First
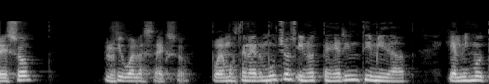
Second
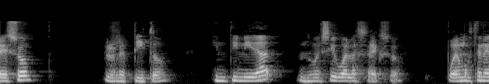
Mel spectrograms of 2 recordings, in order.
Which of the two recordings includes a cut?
first; 3 cuts; at 1.2 s, 2.0 s, 2.9 s

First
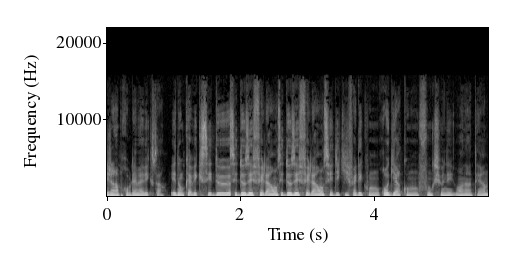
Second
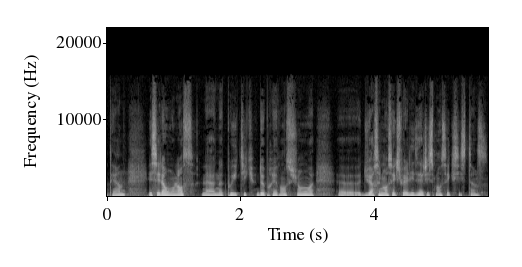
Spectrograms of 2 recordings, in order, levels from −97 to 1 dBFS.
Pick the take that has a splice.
first; 4 cuts; at 0.9 s, 1.9 s, 2.6 s, 4.4 s

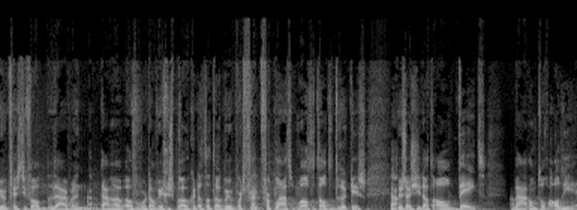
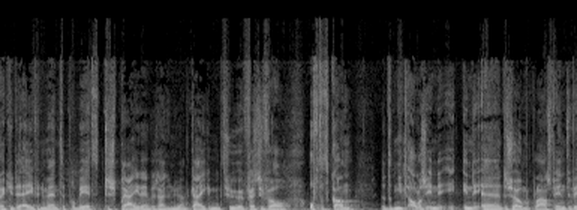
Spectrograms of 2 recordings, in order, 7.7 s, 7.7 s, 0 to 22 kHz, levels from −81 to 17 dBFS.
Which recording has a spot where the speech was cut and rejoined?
second; 1 cut; at 6.4 s

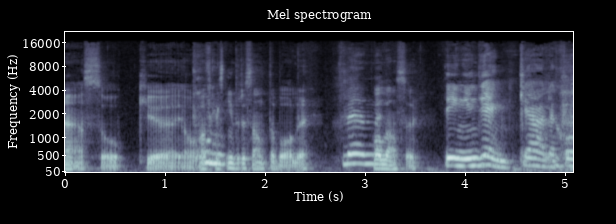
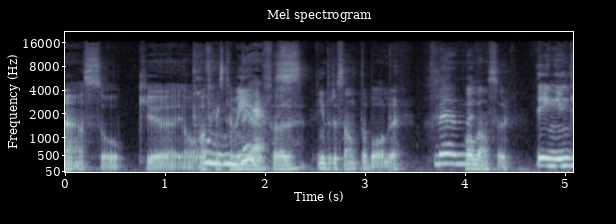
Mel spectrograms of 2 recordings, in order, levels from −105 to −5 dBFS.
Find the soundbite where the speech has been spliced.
first; 1 cut; at 1.6 s

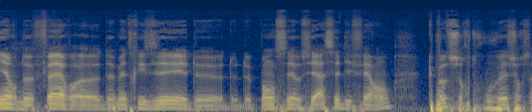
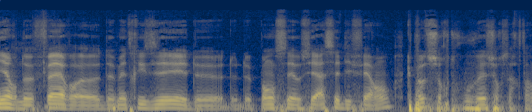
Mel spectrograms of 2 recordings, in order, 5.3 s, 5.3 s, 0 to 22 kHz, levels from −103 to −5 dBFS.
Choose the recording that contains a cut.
second; 1 cut; at 4.0 s

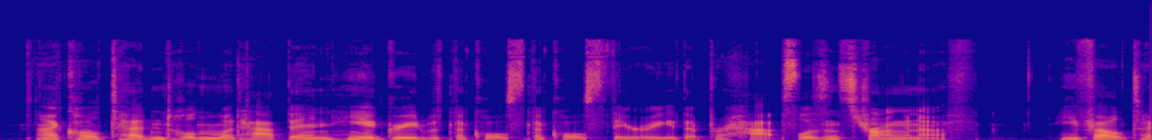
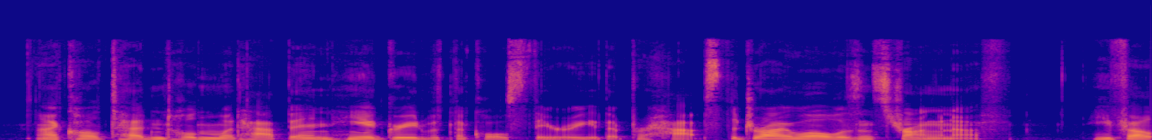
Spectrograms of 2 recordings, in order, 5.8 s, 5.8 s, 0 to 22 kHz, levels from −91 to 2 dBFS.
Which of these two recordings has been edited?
first; 2 cuts; at 2.6 s, 4.0 s

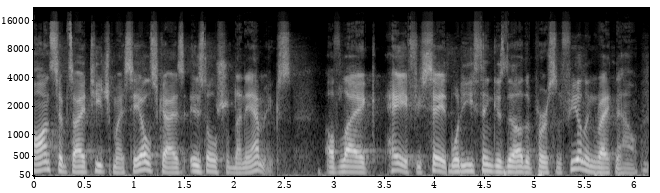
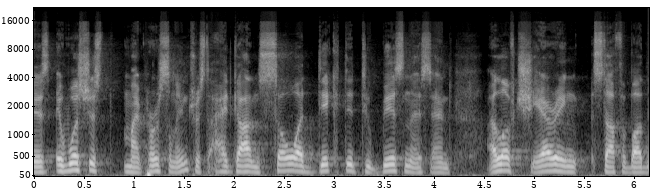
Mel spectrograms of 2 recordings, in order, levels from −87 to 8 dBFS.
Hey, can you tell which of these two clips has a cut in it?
first; 2 cuts; at 1.7 s, 4.1 s

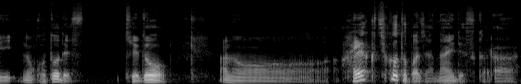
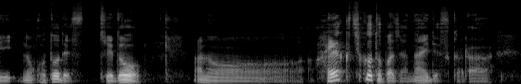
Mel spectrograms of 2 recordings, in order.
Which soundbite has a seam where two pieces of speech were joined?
second; 1 cut; at 0.9 s

